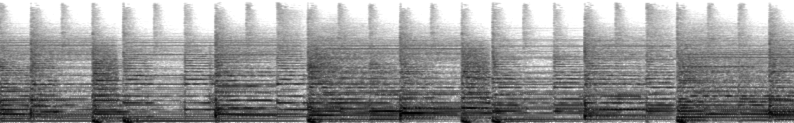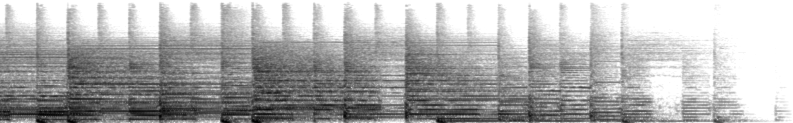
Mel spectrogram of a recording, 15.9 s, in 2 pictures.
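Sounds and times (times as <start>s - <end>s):
blues bass backing track: 0.0s - 15.3s.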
